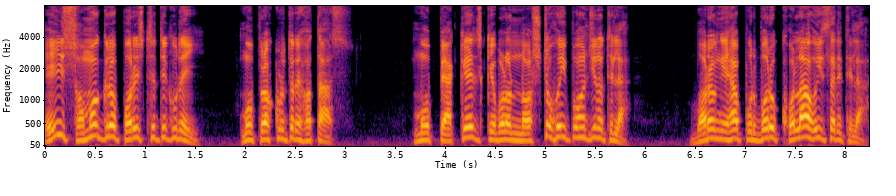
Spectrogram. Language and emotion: Odia, angry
